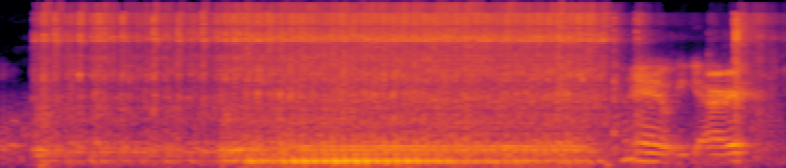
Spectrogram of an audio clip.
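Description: A sewing machine stitches a seam with a steady, rapid mechanical whirr, close and fairly loud. A voice cuts in briefly near the end.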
